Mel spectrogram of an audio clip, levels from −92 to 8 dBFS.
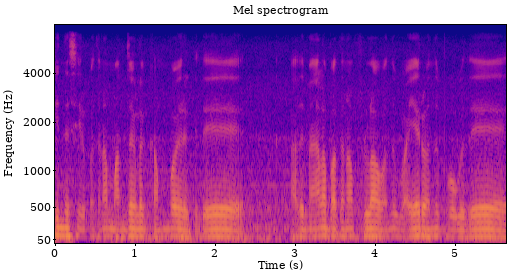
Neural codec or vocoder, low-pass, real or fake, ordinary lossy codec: none; 7.2 kHz; real; MP3, 64 kbps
